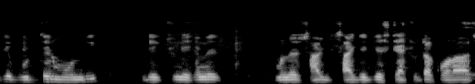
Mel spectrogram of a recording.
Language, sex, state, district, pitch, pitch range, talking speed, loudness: Bengali, male, West Bengal, North 24 Parganas, 110 Hz, 110-115 Hz, 150 wpm, -24 LUFS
